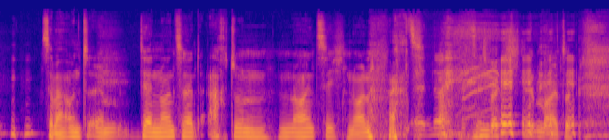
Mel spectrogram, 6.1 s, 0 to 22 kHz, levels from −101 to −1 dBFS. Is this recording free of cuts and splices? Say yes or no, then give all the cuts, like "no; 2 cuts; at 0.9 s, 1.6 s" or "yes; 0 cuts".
no; 1 cut; at 1.4 s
